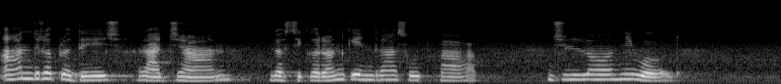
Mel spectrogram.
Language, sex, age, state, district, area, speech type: Goan Konkani, female, 18-30, Goa, Ponda, rural, read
